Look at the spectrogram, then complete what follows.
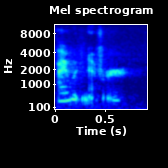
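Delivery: whispered, desperate, pleading delivery. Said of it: "and then Lottie's like".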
